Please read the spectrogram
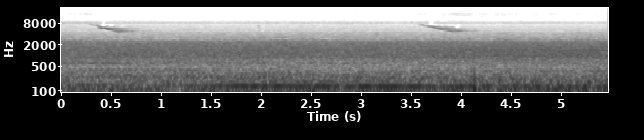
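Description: Distant diesel freight locomotive approaching, heard as a low steady rumble under a rushing background noise. Two short bird chirps falling in pitch sound, one about half a second in and one about three and a half seconds in.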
